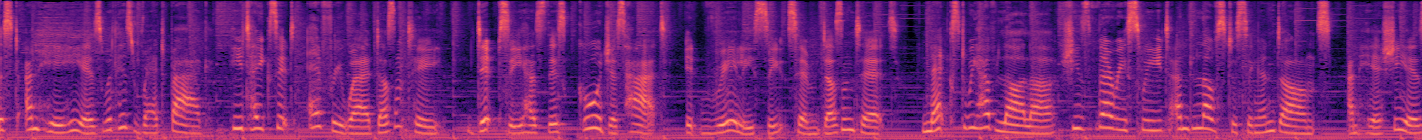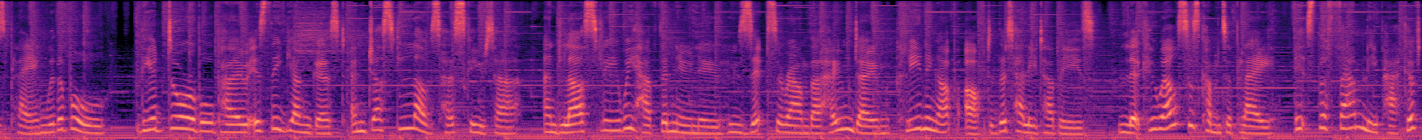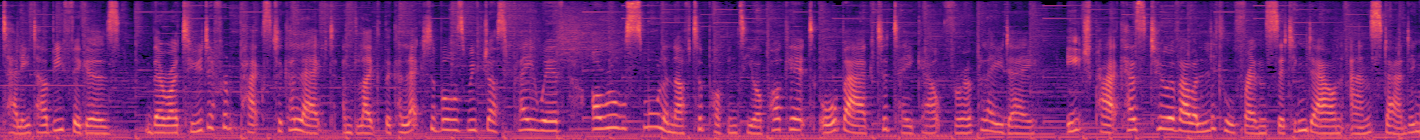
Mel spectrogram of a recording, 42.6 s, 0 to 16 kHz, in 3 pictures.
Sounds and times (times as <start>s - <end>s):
Music: 0.0s - 42.6s
Speech: 0.0s - 42.6s.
